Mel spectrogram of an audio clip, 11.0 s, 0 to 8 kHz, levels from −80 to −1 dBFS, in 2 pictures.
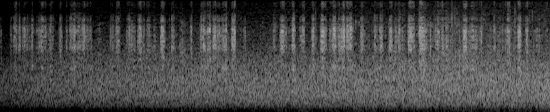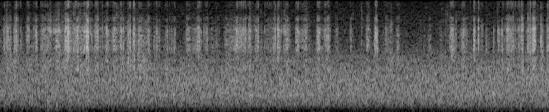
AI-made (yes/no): no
